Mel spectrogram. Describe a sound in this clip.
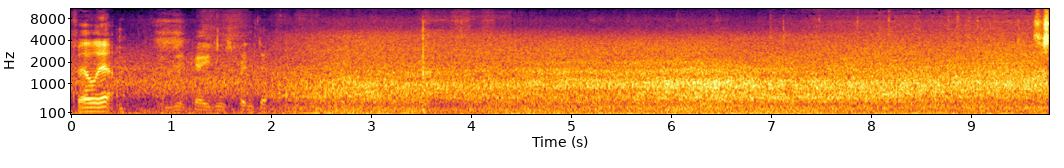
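Wind gusts loudly outdoors, buffeting the microphone.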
